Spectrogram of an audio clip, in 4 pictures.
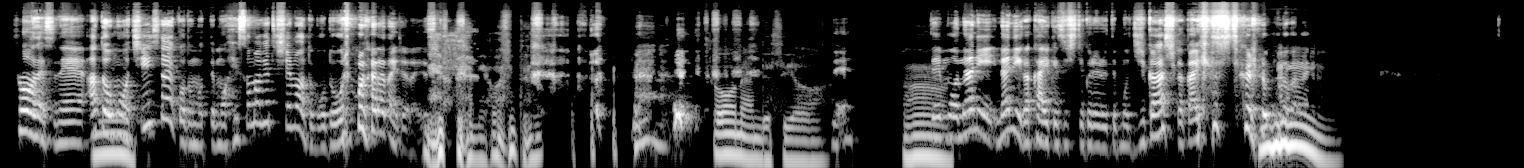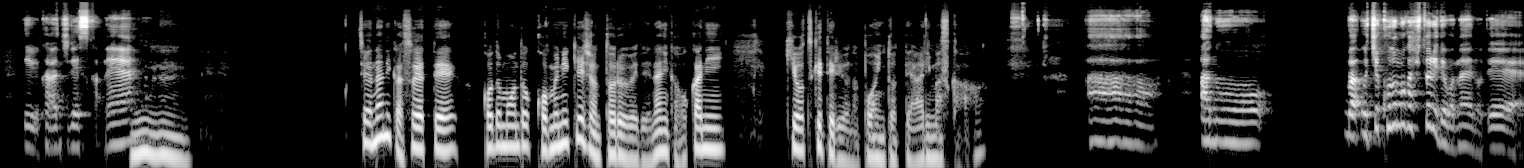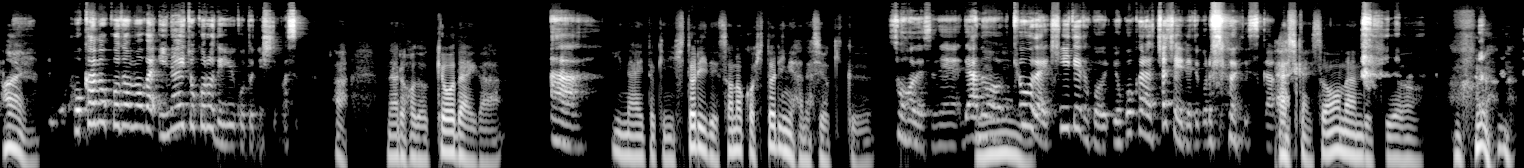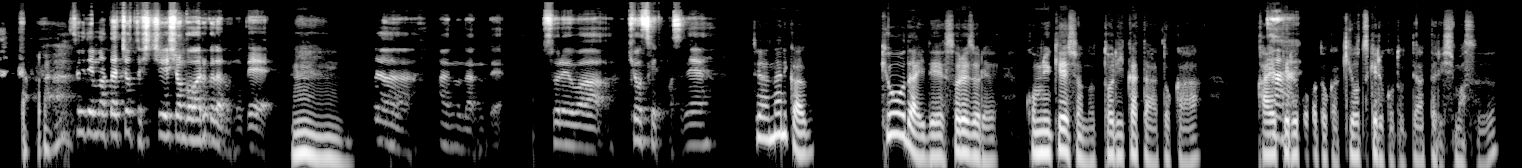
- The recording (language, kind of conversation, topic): Japanese, podcast, 親子のコミュニケーションは、どのように育てていくのがよいと思いますか？
- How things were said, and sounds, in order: laughing while speaking: "ですよね、ほんとに"; laughing while speaking: "もうどうにもならないじゃないですか"; chuckle; laughing while speaking: "もう時間しか解決してくれるものがない"; other background noise; unintelligible speech; laughing while speaking: "横からちゃちゃ入れてくるじゃないですか"; giggle; chuckle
